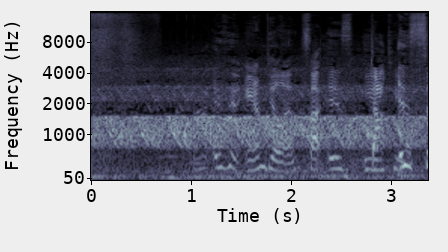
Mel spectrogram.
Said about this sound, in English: That is some sirens.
